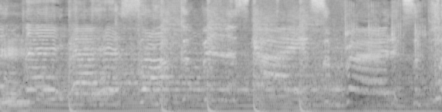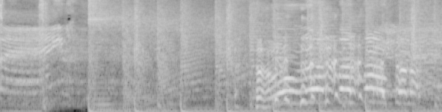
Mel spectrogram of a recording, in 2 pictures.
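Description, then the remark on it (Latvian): The most popular song of a K-pop girl group plays loud, with punchy regular beats, heavy bass and layered vocal melodies, briefly thinning out midway before the full beat kicks back in. “tā ir K-pop grupa”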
